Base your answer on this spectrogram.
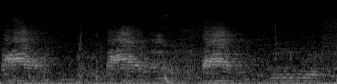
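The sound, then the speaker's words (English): A goose honking at an old board school: three short, nasal, harmonic honks spaced about a second apart over a faint steady background. “goose”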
